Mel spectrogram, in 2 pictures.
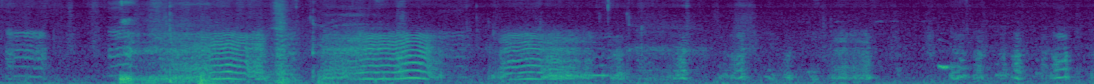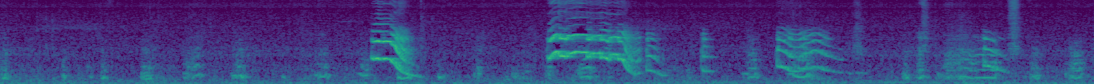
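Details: Newborn Gordon Setter puppies indoors, a burst of wavering, quavering squeals early on, then a quiet stretch of shuffling, and later a few sharp high yelps near the end.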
